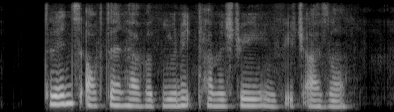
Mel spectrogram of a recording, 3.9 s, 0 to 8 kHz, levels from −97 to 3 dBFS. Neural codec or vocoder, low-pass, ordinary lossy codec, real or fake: codec, 16 kHz, 4.8 kbps, FACodec; 7.2 kHz; none; fake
